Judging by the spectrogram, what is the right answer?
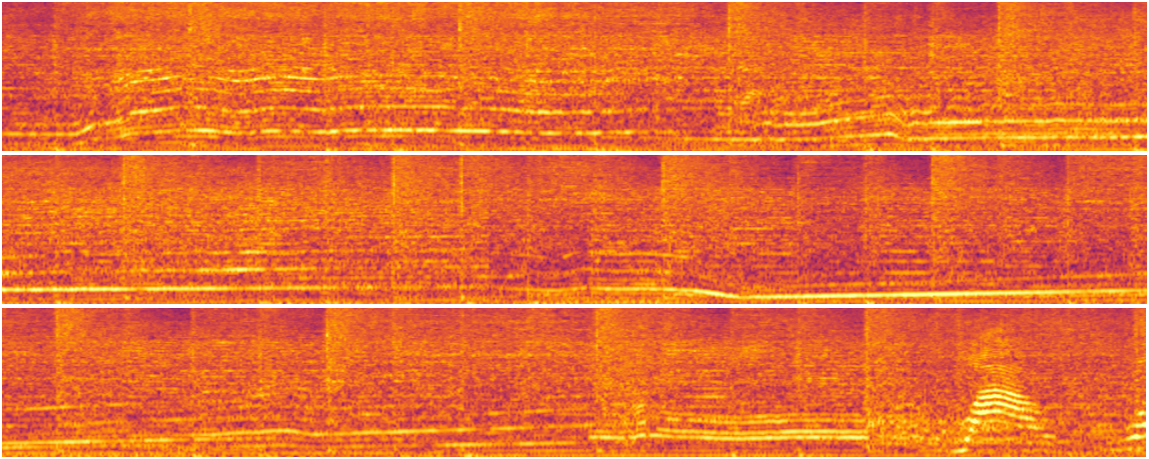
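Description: TT racing sidecars scream through and past the pit lane, engines revving up and down with rising and falling pitch sweeps, loud and continuous, with a voice talking over the racket.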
